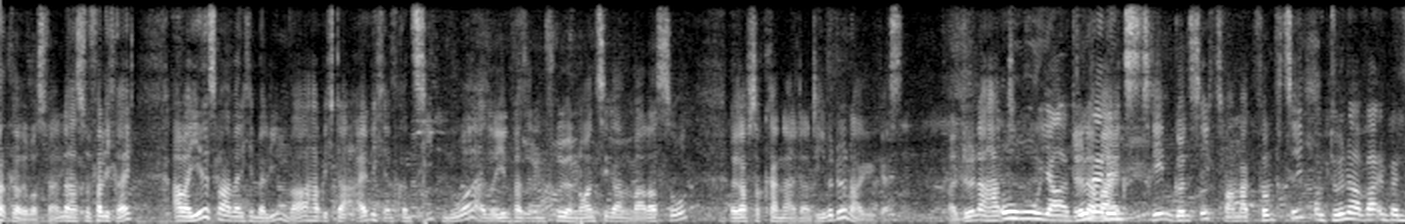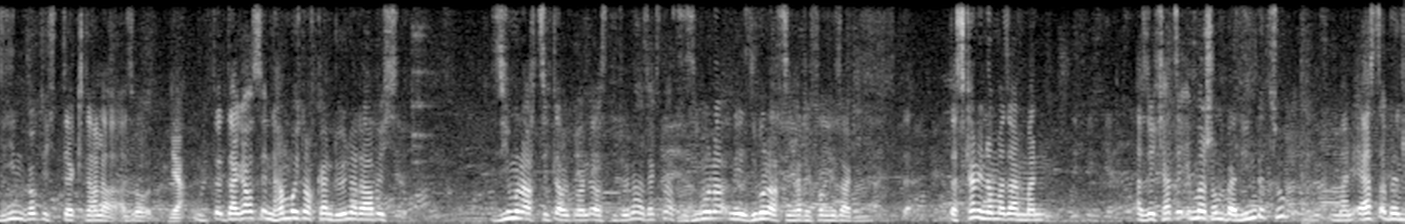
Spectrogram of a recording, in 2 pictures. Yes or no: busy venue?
yes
